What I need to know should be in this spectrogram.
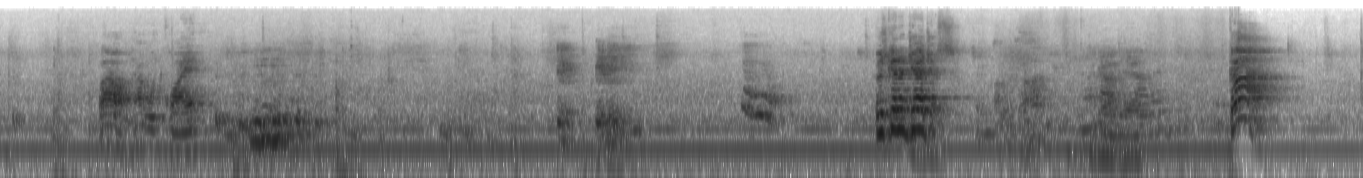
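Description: A middle-aged man speaks calmly through a microphone in a room with some echo.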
